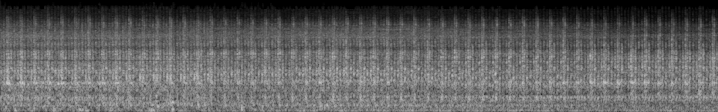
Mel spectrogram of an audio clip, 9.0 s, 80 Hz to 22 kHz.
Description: Land rover Defender 300 TDI strange engine noise after timing belt change... loose timing belt? misaligned pully?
